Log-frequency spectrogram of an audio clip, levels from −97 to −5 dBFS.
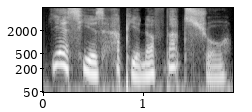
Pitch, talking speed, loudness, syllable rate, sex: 165 Hz, 220 wpm, -16 LUFS, 5.1 syllables/s, male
